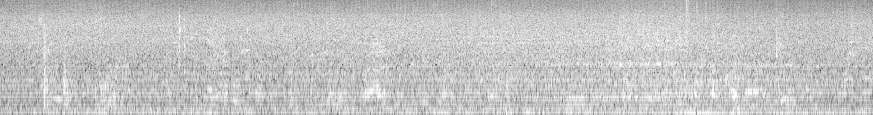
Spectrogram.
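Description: Faint background voices over a steady low rumble, with a few light clicks of kitchen utensils at a street-food counter.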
